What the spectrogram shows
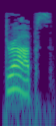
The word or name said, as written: drops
